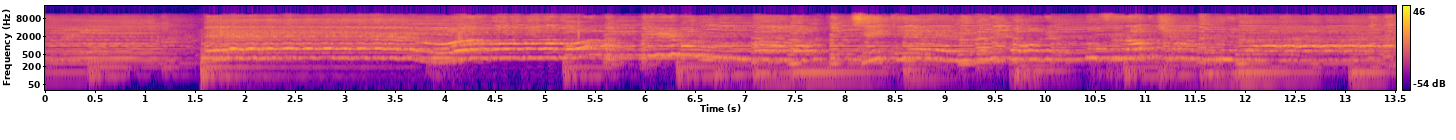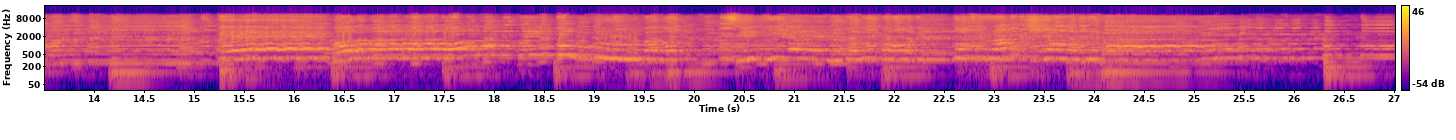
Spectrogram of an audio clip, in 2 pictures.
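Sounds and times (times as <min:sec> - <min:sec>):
accordions playing: 0:00.0 - 0:27.0
woman singing folk song: 0:01.5 - 0:13.9, 0:15.2 - 0:26.5.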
